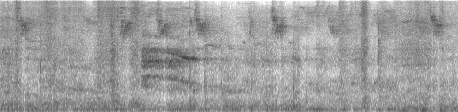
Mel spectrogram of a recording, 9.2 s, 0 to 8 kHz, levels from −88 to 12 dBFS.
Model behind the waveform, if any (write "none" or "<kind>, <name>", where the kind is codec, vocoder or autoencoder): none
